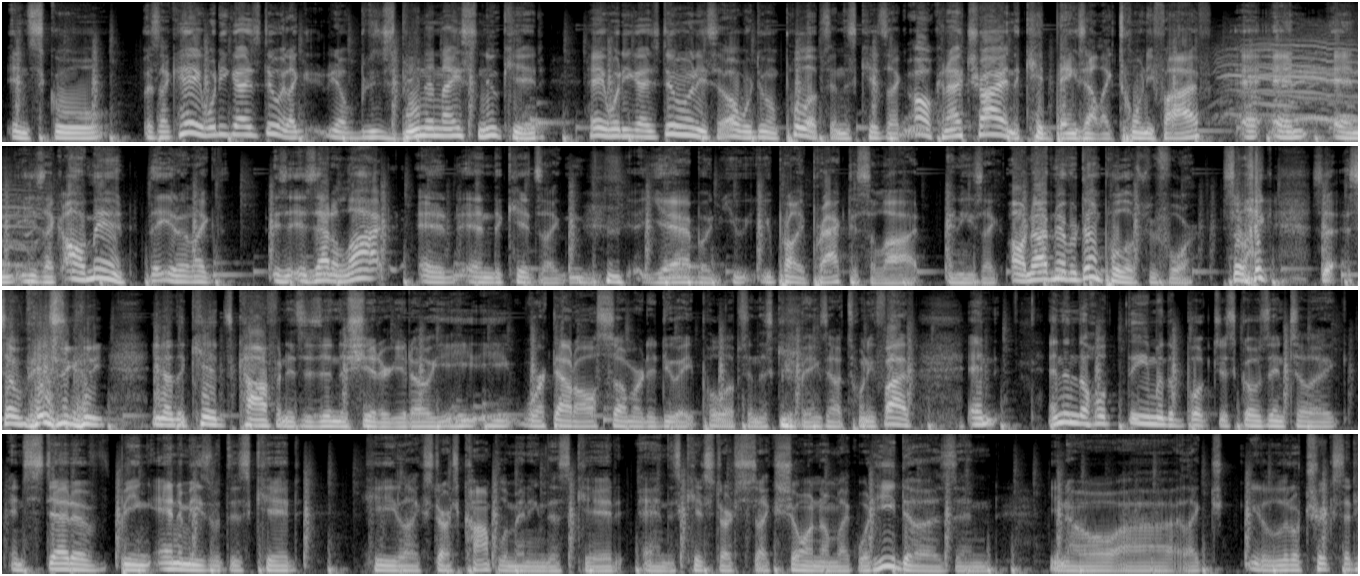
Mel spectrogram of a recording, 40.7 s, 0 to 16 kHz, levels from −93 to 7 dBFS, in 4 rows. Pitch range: 115-155 Hz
